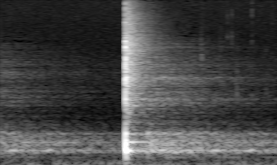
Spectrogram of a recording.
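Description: A soloed snare drum track played back through a reverb: the tail of the previous hit dies away, then a single snare hit lands about a second in and rings out in a long, decaying reverb tail.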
